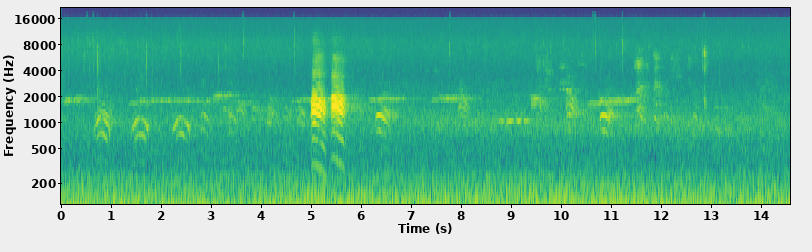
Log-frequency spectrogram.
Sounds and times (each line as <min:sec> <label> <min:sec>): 0:00.0 quiet Japanese bush warblers 0:13.5
0:00.0 rumble of vehicles 0:14.5
0:00.7 Noisy crows calling and responding 0:06.9
0:09.4 children playing 0:13.0
0:10.1 Noisy crows calling and responding 0:11.6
